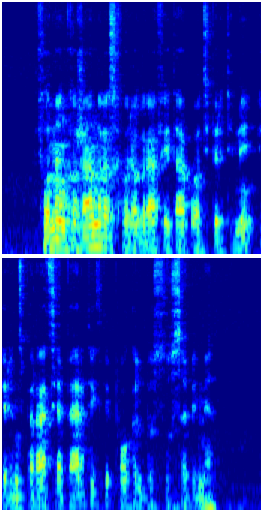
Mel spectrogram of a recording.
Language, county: Lithuanian, Telšiai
